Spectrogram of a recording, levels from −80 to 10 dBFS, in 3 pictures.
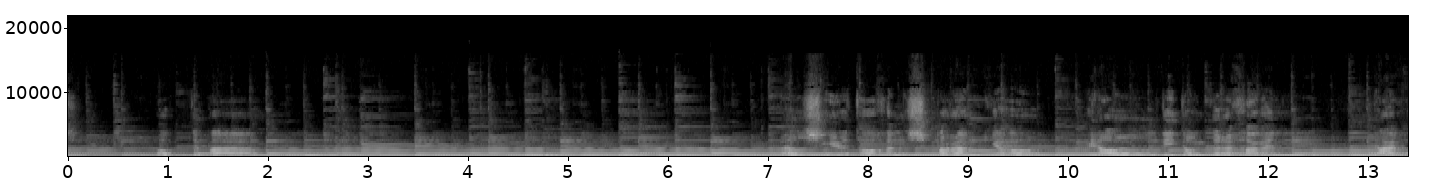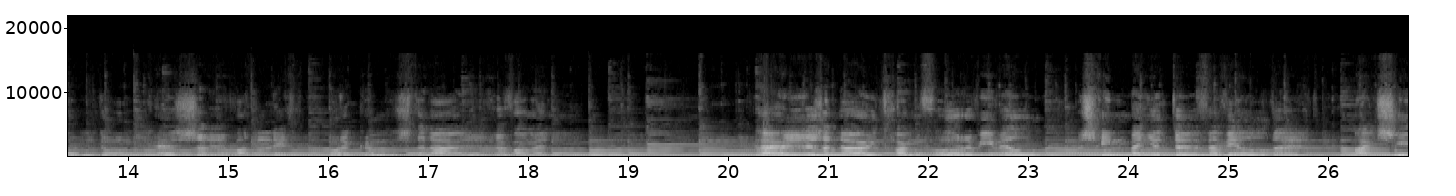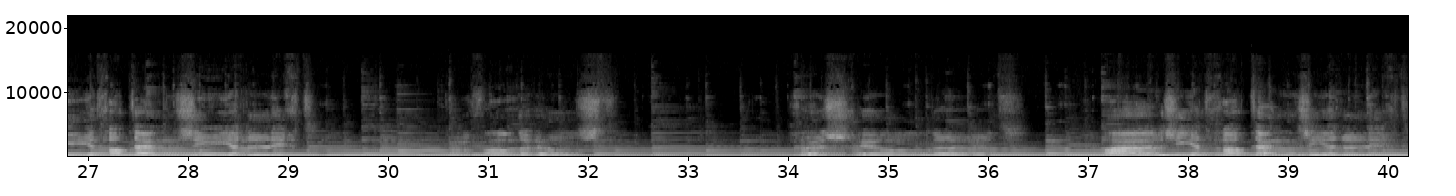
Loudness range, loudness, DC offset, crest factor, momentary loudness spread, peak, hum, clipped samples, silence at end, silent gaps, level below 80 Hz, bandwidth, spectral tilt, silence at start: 7 LU; -21 LUFS; under 0.1%; 18 dB; 10 LU; -2 dBFS; none; under 0.1%; 0 s; none; -64 dBFS; 15 kHz; -5.5 dB/octave; 0 s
